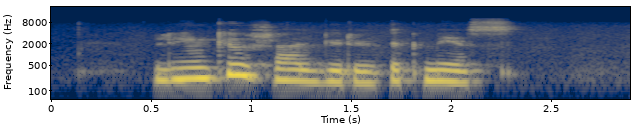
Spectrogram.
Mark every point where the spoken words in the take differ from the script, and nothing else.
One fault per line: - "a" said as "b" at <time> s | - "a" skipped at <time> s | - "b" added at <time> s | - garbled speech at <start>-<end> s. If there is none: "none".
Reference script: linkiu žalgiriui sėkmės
none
